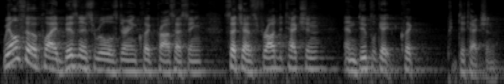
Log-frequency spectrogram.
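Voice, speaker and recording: Man, mid-range pitch, company presenter, explanatory technical talk. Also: lively intonation, a little fast.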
